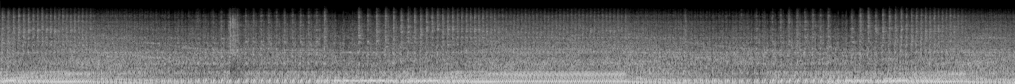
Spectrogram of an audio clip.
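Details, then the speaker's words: Twin-cylinder riding mower engine after valve adjustment running on one cylinder: loud lumpy uneven putter with hollow beat; no spark on one side, suspected bad ignition coil; that spark plug found completely loose. "so as it's running another thing I can tell is it sounds like it's running on one cylinder no spark on this side whatsoever the coil here is bad if I had to guess the coil is bad"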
